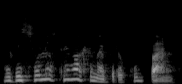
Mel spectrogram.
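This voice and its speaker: A woman with a Rioplatense Spanish accent talks as a film director in an interview. Her pitch rises and falls a lot as she thinks aloud. She circles back and restarts her sentences. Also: huge pitch swings, fairly quick, husky, dull audio. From Uruguay. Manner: reflective, with frequent fillers and restarts. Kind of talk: interview answers.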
